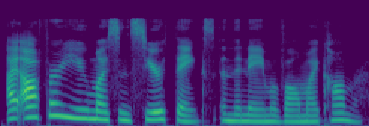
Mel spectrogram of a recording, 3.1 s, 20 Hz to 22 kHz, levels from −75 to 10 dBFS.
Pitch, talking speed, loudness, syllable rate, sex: 230 Hz, 255 wpm, -20 LUFS, 6.1 syllables/s, female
